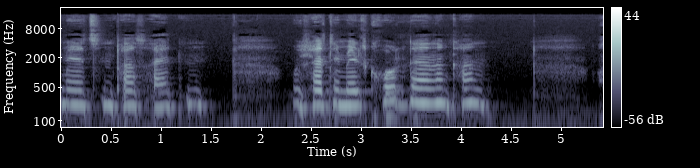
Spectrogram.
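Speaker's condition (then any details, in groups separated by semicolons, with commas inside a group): Spasticity from birth; multiple sclerosis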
